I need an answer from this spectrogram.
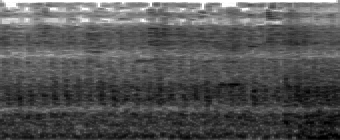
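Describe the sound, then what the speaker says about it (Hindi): A tractor engine labouring under heavy load while hauling soil in a village, a loud, continuous low rumble with no breaks. "जोर लग रहा है जोर ट्रैक्टर भी कमाल का ट्रैक्टर माशाल्लाह बड़ा जोर है"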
